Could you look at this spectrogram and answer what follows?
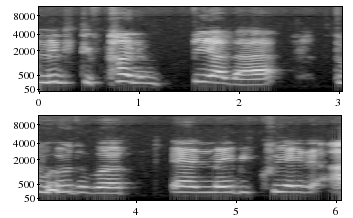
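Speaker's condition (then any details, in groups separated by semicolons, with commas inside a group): Cerebral palsy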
